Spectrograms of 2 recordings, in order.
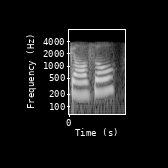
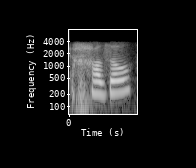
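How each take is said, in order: First: The word begins with a hard G sound. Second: The word begins with an H sound. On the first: This is the speaker's own pronunciation. "I pronounce it guzzle" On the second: This is how many other people pronounce it. "a lot of people pronounce it huzzle"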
